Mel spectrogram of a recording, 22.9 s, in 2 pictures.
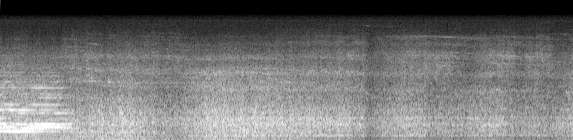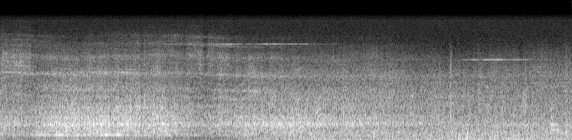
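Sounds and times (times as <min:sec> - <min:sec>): freight train rumble and clatter: 0:00.0 - 0:22.9
passenger train wheels rumbling: 0:00.0 - 0:22.9
faint wheel squeals: 0:14.1 - 0:18.0, 0:20.5 - 0:22.5.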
